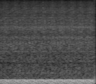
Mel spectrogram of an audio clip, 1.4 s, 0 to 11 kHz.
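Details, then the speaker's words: 2016 Subaru WRX back running after a no-start, MAF sensor plugged in: nice, smooth, steady idle with no hiss, stumble or miss. Owner suspects turbo seals as the smoke source and may fit a sump restrictor. Normal idle. "But yeah, nice smooth idle and no suction"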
